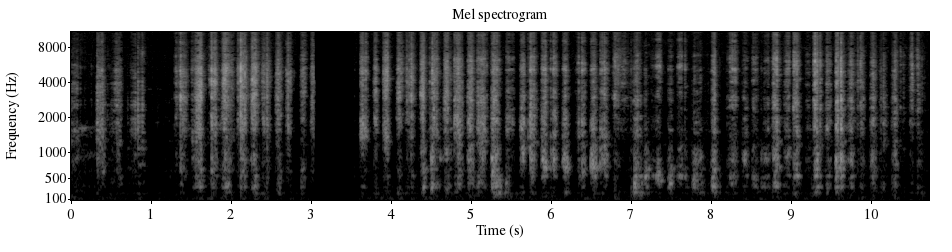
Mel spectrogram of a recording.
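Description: Hand scissors snipping through a sheet of paper, cutting out a traced shape: a fast run of short, faint snips, several a second, with a brief break about three seconds in.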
